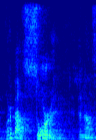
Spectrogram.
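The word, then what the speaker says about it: Søren: You can say it's Cern, Soren, there's a lot of different names. We are going to pronounce it Soren, S-O-R-E-N.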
